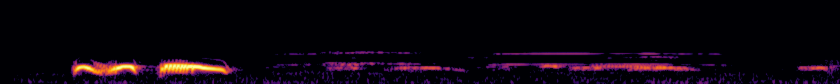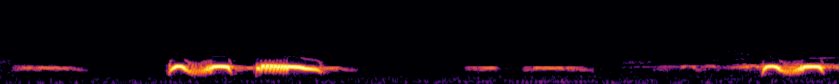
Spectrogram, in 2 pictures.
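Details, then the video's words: Spotted dove decoy bird calling to lure wild doves: two loud phrases of short arched coos, each followed by long stretches of soft, low murmuring coos, with quiet surroundings. "Chim cu gáy - Chim Cu Mồi Thúc và Gáy Gọi Bổi"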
